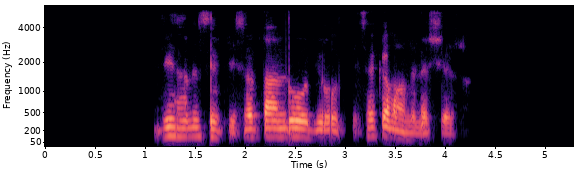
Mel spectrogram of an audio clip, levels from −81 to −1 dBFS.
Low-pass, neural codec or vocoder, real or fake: 5.4 kHz; codec, 44.1 kHz, 2.6 kbps, SNAC; fake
